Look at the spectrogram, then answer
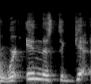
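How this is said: It is said with contempt.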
